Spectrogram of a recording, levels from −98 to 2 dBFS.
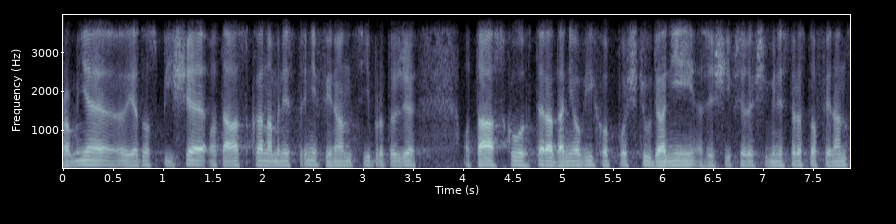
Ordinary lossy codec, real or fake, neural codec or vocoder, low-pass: Opus, 16 kbps; fake; codec, 16 kHz, 0.9 kbps, LongCat-Audio-Codec; 3.6 kHz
